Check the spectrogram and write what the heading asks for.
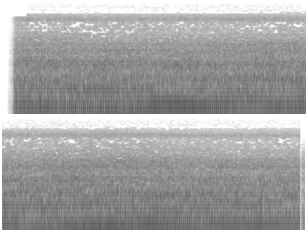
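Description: Isuzu Elf minibus's diesel engine idling steadily, a low even rumble that stops abruptly near the end.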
